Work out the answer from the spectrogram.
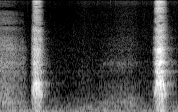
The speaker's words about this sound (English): I'm asking you to breathe in and then push the air out just like a hard pant. So you might go,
